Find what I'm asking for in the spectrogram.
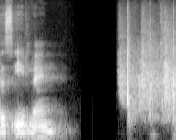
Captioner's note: applause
